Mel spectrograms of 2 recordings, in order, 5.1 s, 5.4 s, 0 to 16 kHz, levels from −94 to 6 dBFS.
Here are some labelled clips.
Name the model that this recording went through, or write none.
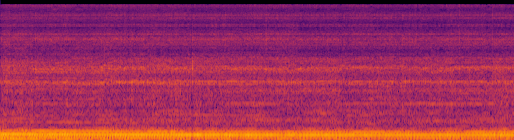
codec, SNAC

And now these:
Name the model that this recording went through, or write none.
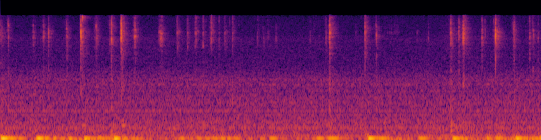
none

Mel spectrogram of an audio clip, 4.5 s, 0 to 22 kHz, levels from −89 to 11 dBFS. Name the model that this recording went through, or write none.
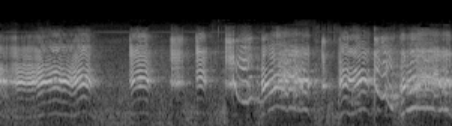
none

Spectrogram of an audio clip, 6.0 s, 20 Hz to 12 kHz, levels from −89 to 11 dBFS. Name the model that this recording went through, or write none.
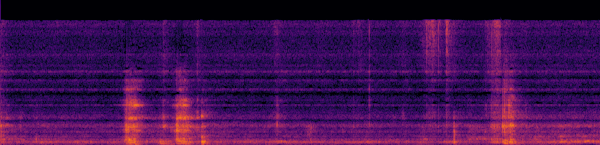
codec, SNAC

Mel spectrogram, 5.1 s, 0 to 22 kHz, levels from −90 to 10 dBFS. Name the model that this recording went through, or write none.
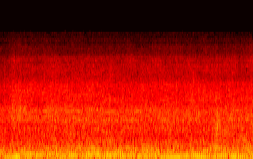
codec, SNAC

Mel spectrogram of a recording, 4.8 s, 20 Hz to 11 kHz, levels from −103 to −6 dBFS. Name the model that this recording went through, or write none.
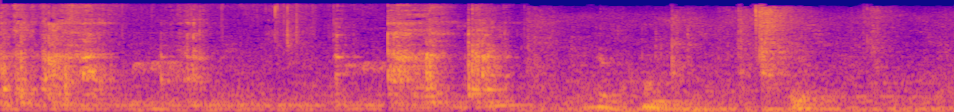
none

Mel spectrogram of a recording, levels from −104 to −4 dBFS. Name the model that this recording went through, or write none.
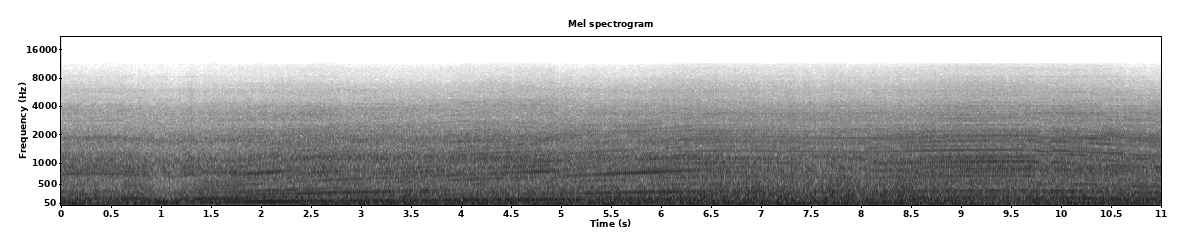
none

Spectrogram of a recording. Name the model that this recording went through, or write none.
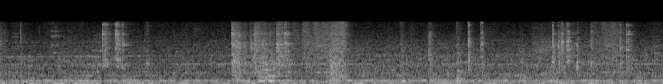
none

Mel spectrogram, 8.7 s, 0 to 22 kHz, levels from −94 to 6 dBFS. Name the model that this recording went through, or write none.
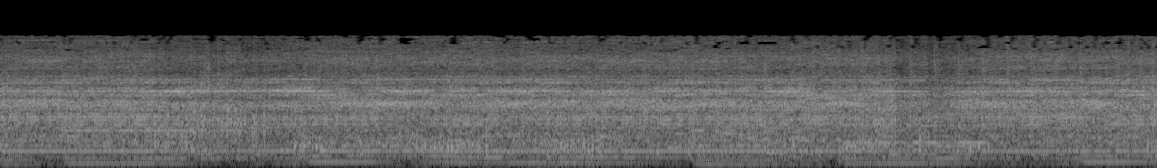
none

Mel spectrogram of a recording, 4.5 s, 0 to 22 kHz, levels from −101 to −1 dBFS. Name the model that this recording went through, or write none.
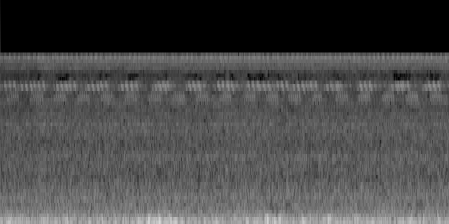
none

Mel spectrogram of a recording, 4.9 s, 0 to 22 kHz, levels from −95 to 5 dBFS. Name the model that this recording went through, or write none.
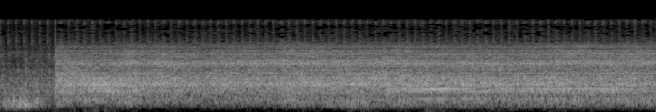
none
